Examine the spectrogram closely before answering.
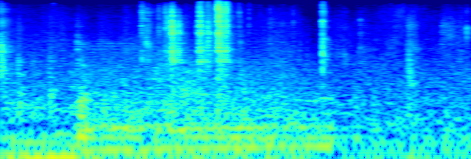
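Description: Glass bangles clink as they are handled.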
